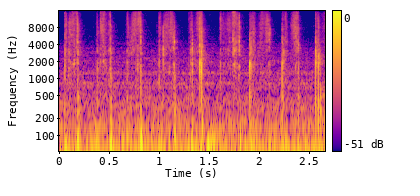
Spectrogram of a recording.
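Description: Deck of tarot cards being shuffled by hand, a close run of crisp riffling flutters and soft slaps repeating quickly for a few seconds, with no speech.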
